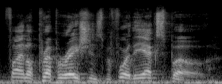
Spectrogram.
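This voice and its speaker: An actor playing an arrogant, sarcastic and condescending corporate executive in a video game cutscene. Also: male voice, on the high side, big pitch swings, brisk, a bit bright, slight background noise. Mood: smug contempt.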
